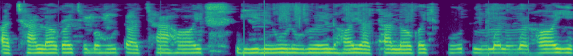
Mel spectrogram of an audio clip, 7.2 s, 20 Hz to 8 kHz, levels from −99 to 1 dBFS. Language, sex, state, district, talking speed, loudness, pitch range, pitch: Hindi, female, Bihar, Sitamarhi, 110 wpm, -16 LUFS, 195-200 Hz, 200 Hz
